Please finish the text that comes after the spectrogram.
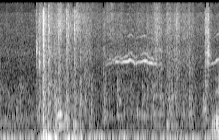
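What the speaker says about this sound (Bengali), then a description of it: "একজোড়া কবুতর বাচ্চা হয়েছে" Pigeons kept in a home coop with a newly hatched pair of squabs give soft, low coos close by, mixed with a few brief rustles and a flutter of wings.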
